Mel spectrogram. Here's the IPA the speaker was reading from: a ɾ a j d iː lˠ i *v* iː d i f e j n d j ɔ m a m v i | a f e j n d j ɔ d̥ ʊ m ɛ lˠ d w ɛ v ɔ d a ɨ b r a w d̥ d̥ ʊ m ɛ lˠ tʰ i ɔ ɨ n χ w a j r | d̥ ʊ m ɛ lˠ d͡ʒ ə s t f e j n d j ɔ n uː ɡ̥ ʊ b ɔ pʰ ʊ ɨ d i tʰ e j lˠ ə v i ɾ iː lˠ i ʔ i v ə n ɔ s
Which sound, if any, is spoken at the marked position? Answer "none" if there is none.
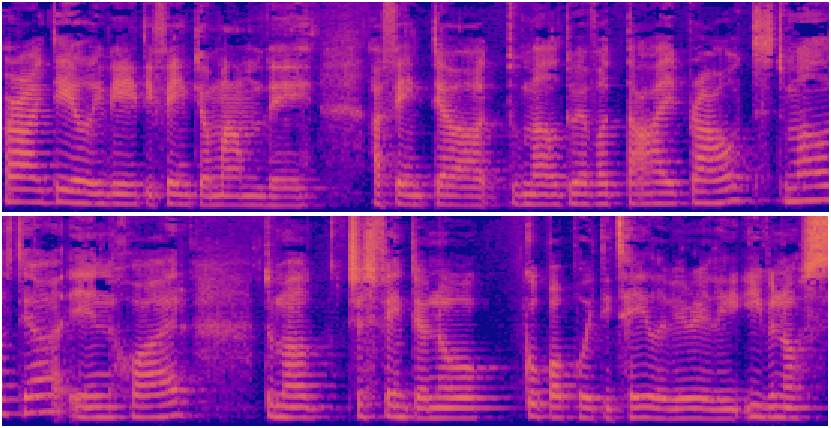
v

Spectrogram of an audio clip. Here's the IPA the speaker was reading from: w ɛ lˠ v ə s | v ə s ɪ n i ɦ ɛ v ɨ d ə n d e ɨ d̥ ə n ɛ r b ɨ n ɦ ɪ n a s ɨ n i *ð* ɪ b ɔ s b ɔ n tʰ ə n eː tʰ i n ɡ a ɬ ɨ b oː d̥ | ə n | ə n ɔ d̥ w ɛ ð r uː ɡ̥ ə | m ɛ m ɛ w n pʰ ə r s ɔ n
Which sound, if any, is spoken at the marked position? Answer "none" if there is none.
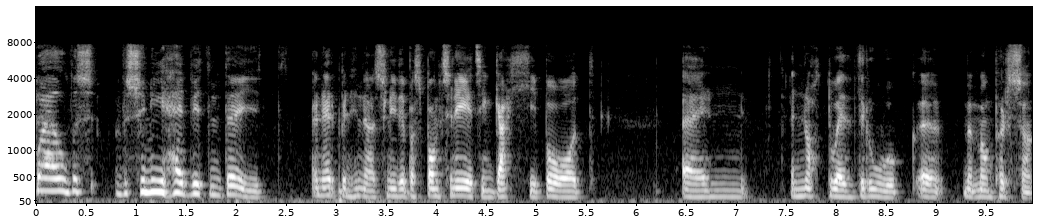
ð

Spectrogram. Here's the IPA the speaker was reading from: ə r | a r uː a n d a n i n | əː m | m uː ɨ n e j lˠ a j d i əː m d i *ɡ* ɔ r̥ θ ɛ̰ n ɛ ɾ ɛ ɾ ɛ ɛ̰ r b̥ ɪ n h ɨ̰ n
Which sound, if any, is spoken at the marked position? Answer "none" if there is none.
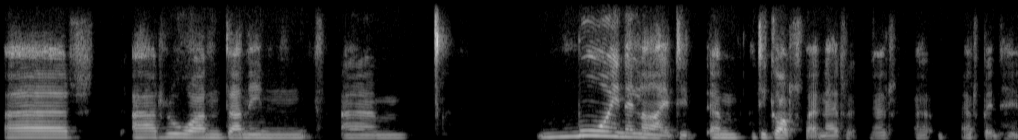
ɡ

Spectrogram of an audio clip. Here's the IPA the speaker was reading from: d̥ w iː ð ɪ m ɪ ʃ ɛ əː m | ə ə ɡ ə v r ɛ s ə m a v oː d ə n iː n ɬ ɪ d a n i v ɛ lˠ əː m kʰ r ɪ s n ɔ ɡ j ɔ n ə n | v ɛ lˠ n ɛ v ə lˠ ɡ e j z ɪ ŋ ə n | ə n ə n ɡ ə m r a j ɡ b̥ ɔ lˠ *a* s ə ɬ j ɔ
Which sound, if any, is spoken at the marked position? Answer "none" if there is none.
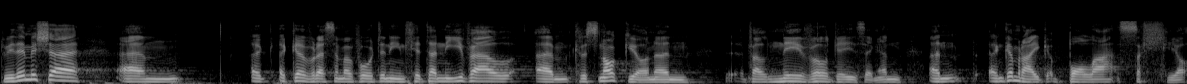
a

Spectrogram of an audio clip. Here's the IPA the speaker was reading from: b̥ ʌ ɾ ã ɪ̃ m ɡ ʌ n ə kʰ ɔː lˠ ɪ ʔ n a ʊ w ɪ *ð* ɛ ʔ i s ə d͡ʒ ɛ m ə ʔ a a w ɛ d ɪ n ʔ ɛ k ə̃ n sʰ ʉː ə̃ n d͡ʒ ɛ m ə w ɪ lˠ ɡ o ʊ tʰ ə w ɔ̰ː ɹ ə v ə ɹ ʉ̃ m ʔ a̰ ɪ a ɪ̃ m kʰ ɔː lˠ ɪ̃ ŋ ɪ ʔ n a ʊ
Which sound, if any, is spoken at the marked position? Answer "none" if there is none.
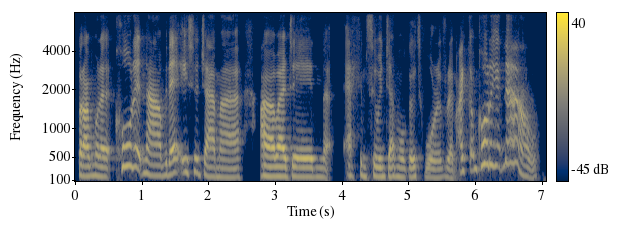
ð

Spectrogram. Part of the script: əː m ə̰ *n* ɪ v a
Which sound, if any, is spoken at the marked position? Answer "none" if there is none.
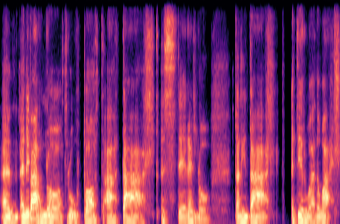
n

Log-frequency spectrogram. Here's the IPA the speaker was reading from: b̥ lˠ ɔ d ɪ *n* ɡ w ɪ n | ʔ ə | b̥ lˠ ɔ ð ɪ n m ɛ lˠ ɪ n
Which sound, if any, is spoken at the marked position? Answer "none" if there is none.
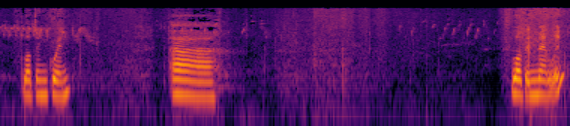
n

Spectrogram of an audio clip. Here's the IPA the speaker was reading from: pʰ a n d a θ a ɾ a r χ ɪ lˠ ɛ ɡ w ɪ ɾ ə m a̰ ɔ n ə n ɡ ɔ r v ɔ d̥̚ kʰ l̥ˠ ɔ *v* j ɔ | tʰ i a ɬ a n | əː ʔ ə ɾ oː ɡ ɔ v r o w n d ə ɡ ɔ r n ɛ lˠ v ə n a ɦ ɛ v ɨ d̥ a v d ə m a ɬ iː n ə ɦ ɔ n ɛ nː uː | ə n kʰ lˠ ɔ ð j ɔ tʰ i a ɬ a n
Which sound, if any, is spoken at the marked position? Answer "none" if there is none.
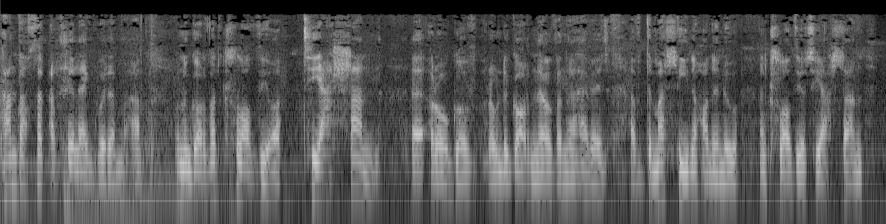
ð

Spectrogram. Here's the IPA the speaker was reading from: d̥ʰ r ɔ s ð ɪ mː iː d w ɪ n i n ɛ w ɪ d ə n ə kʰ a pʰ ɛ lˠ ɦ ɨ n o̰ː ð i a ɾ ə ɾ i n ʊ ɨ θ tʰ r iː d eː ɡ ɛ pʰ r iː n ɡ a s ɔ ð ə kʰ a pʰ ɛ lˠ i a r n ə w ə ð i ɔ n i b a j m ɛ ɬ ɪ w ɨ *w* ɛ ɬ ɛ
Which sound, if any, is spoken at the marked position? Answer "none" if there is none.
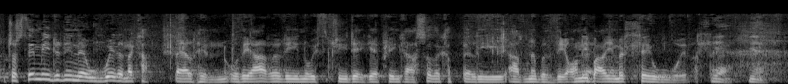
v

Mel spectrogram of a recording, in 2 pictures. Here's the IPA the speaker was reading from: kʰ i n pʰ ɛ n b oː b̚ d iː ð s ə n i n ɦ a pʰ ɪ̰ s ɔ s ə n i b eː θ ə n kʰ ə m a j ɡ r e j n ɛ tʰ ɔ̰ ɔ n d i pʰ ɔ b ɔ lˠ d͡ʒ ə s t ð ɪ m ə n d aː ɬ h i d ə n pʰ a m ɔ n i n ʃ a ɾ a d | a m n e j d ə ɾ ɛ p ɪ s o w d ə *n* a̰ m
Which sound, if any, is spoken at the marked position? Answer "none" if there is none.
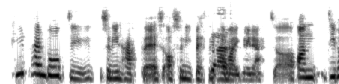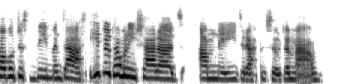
m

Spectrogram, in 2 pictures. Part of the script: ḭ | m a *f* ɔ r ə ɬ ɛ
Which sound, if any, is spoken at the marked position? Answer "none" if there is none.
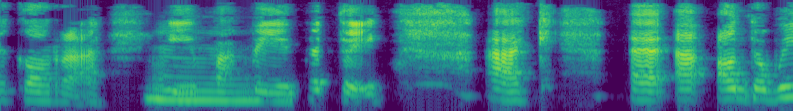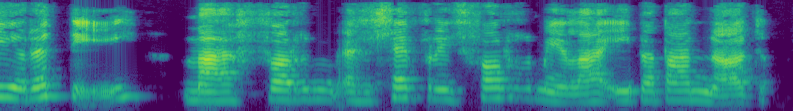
f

